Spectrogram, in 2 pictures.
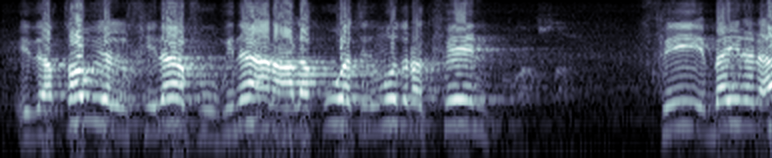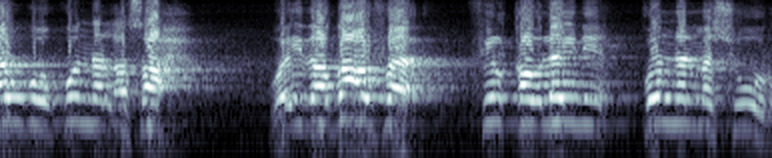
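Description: A man with an Egyptian accent teaching a classroom lesson on jurisprudence, talking fast in a high, bright voice. He keeps tossing questions at his students and answering them himself. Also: poor audio. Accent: Egyptian Arabic. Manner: constant call-and-response questioning of students. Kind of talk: classroom lesson explaining a text.

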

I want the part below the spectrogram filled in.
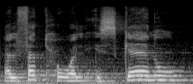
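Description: Male student reader, high mellow voice, slow recitation, reverberant room. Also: fairly even intonation. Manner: recites slowly, answers briefly. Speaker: student reading the text. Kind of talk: reading a classical text aloud.

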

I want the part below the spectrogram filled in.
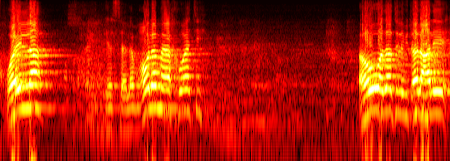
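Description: Rapid, high-voiced Egyptian teacher quizzing students. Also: male voice, pushed and bright, poor audio. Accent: Egyptian Arabic. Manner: constant call-and-response questioning of students. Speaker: teacher of Islamic jurisprudence. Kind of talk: classroom lesson explaining a text.

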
